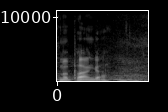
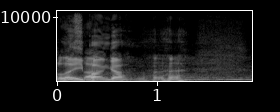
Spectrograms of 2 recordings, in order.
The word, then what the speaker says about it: Mepunga: Do you reckon they'll get the message over in NZ and other parts of Australia that it's Mepunga, not Mepunga? Is that how they pronounce it? Yeah. Mepunga.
